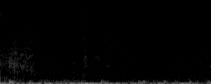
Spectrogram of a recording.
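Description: Clear plastic shrink wrap crinkling as it is pulled off a soft-cover photo book, with a sharp crackle at the start and softer crackles after, over low handling rumble.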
